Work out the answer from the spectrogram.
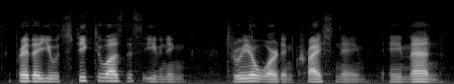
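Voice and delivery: hushed, falling prayer voice. Acted. Pastor praying over the congregation before preaching, hushed prayer.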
